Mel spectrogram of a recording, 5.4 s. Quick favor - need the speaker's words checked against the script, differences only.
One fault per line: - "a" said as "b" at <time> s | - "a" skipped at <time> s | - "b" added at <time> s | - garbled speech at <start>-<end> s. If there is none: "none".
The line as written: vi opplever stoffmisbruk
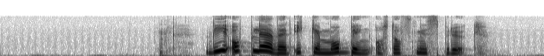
- "ikke mobbing og" added at 2.9 s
